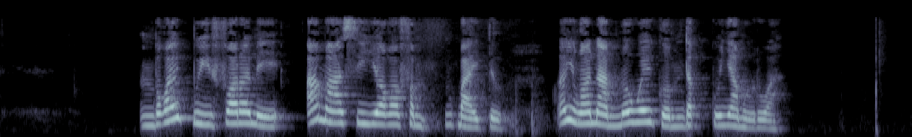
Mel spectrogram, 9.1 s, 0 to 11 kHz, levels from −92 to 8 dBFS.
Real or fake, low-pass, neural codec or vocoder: real; 7.2 kHz; none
